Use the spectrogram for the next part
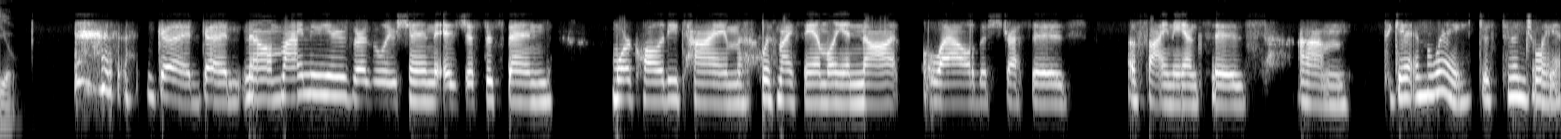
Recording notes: Beautiful Anonymous fans called in for a series of brief one minute calls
